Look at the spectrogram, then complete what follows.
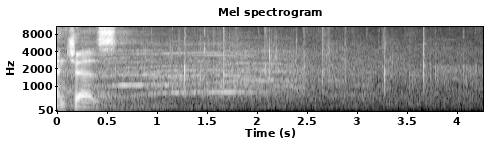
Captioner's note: audience cheering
